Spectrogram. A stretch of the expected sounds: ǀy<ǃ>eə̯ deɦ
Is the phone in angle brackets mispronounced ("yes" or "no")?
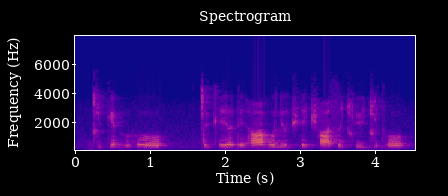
yes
